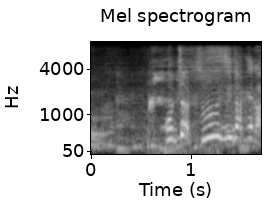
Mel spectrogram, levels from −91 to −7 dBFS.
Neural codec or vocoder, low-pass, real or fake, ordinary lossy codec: codec, 44.1 kHz, 2.6 kbps, DAC; 7.2 kHz; fake; none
